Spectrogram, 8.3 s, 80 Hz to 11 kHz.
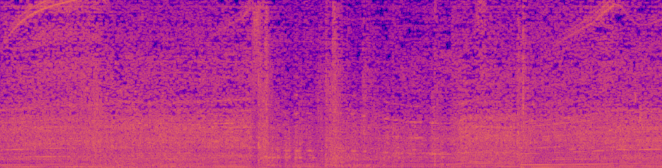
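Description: BMW race car in Gran Turismo 7 driving on a track, a steady engine drone with shifting pitch as it accelerates and eases off, continuous and fairly loud throughout with no talking.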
